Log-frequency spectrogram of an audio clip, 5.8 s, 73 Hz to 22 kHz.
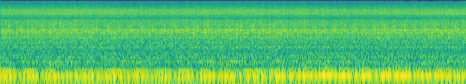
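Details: During a tune-up of the 1968/69 Ford Torino GT 390 FE V8s, a deep, even V8 burble holds a high idle while the carburetor idle mixture screws are adjusted. With the idle screw fully out the idle won't slow and vacuum persists; the owner suspects the accelerator pedal is holding the throttle. Dwell seems okay.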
